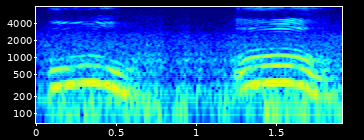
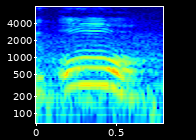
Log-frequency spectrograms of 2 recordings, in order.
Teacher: वैसे स्वर जिनका उच्चारण करते समय आपके ओष्ठ की आकृति गोल हो जाए वो वृत्तमुखी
